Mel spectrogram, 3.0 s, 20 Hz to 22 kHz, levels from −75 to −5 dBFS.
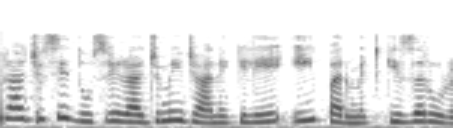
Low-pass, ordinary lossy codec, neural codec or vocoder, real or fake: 7.2 kHz; none; codec, 16 kHz, 4.8 kbps, FACodec; fake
